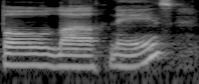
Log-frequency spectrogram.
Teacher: you can just glide your light l at the beginning of the syllable · the second o is going to be a short reduced vowel it'll sound like a schwa so i find it helpful to break it at bo la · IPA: /ˌboʊləˈneɪz/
